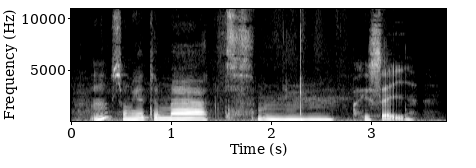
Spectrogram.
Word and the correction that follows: Hussey: Jag vet inte hur, hur de uttalar men, ja. – Matt. Matthew Hussey.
